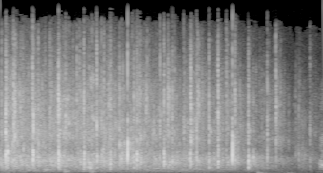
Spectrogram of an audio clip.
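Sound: audience clapping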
